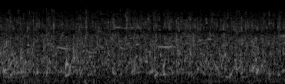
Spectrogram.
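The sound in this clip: A small stream flows with a soft, even rush of water, steady and unbroken, its faint trickling gurgle staying constant throughout without any other sounds.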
